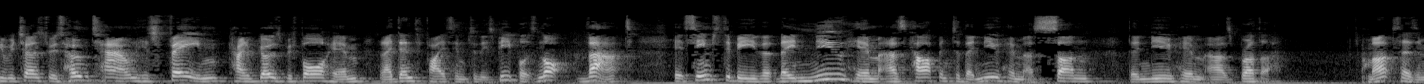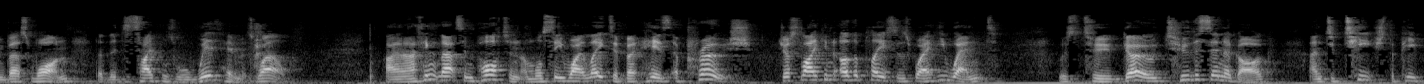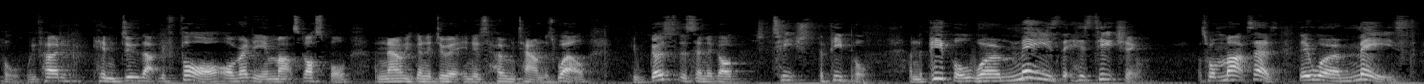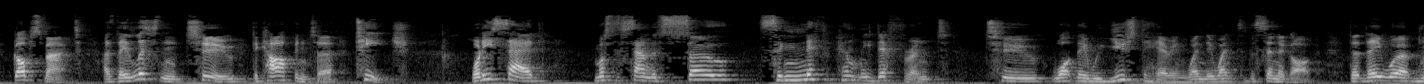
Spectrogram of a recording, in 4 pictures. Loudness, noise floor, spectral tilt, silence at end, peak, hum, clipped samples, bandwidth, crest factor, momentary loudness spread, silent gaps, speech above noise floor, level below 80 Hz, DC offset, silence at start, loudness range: -22 LUFS; -48 dBFS; -4.5 dB/octave; 0 s; 0 dBFS; none; under 0.1%; 11 kHz; 22 dB; 13 LU; none; 26 dB; -44 dBFS; under 0.1%; 0 s; 5 LU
